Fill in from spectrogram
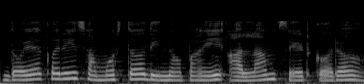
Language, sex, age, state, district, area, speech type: Odia, female, 45-60, Odisha, Puri, urban, read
